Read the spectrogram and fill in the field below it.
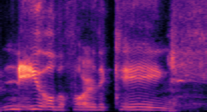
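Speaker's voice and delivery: high, pinched, nasal whining voice. Tell the others what you don't want to hear, in a nasally, whiny Xavier Woods voice. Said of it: "in his nasally, whiny little voice go like".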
